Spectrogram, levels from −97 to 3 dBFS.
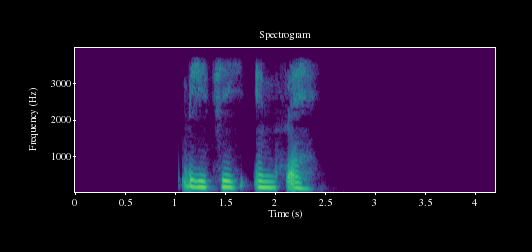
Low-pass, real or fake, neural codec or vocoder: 3.6 kHz; real; none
